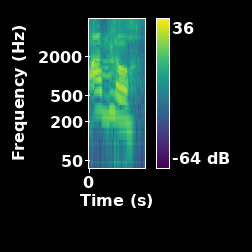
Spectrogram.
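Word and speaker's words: hablo: Pero nag-spanyol kaya ganito no I don't speak no ablo kay silent oo silent h basta ikaw habla habla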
